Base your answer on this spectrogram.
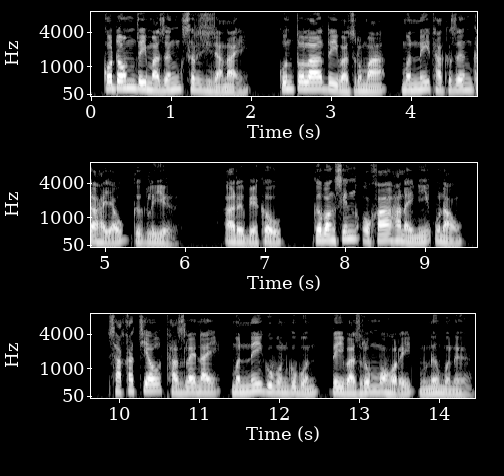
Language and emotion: Bodo, neutral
